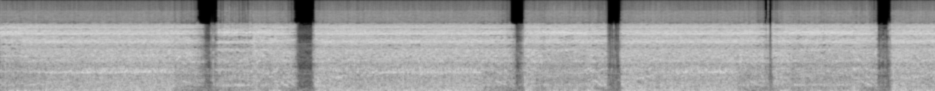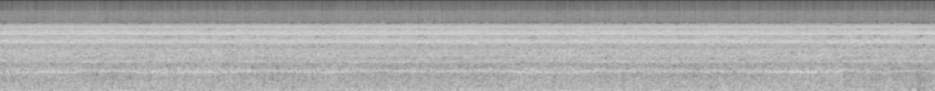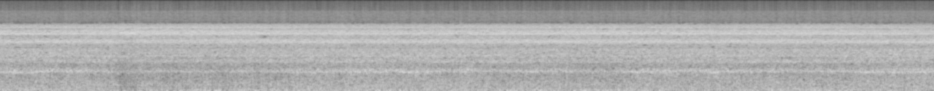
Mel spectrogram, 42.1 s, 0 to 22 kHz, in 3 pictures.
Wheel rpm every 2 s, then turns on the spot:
210, 110, 120, 150, 120, 150, 120, 210, 220, 230, 230, 220, 220, 220, 220, 230, 220, 230, 230, 230, 220.
2-4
